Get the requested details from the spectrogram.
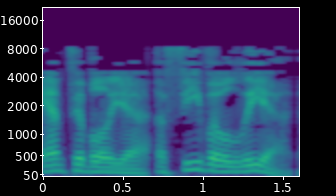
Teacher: The alveolar nasal /n/ is assimilated to following obstruents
